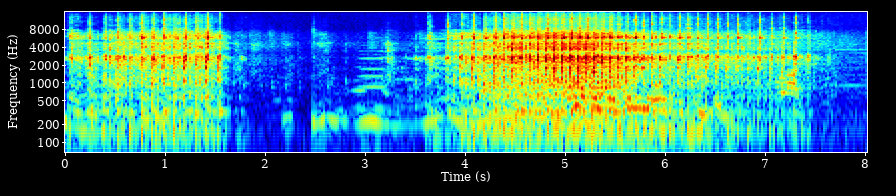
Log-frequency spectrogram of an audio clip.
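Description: Butterfly sewing machine stitching: a fast, even clatter of the needle mechanism in two runs, a short one of about a second and a half at the start and a longer, louder one from about four seconds in. Voices talk between and over the runs.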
